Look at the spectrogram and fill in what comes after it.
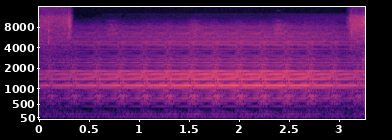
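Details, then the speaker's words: MRI-guided focused ultrasound treatment for right-hand tremor, making a lesion in the left thalamus: a steady, loud buzzing whir with rhythmic pulsing as the energy is delivered. "that sound is the energy being delivered as we speak. The screen line shows that we are delivering all the energy that we want to deliver at the moment."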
